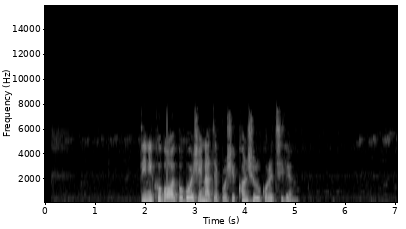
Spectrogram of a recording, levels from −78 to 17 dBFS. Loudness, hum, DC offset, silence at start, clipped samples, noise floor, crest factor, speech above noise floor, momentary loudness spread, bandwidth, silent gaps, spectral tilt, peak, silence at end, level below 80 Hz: -21 LUFS; none; under 0.1%; 1.9 s; under 0.1%; -65 dBFS; 22 dB; 44 dB; 12 LU; 8 kHz; none; -4.5 dB/octave; -2 dBFS; 2 s; -70 dBFS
